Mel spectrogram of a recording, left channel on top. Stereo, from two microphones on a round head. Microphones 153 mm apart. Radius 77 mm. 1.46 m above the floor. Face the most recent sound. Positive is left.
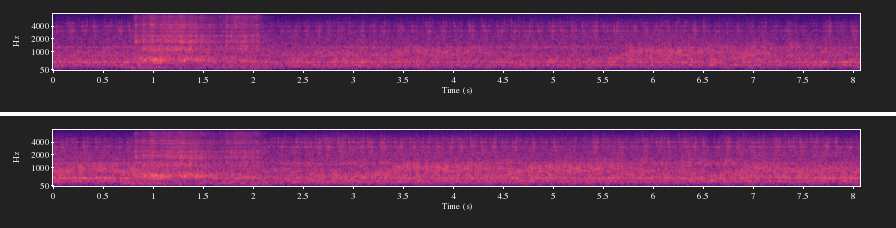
turn(degrees=20)  # may be behind; listen again after turning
